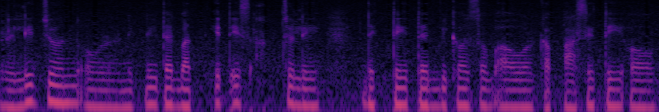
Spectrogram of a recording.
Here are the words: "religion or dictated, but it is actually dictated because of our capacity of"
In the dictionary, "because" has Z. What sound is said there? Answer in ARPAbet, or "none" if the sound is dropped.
S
